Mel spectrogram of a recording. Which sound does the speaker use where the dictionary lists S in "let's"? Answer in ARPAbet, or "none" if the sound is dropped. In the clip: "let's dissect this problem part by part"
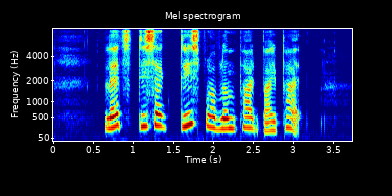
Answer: S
